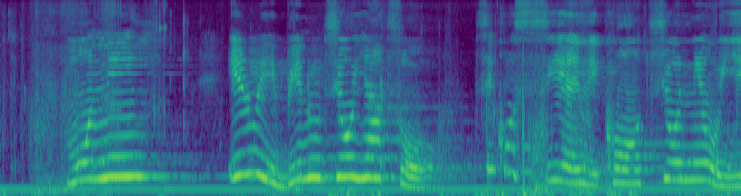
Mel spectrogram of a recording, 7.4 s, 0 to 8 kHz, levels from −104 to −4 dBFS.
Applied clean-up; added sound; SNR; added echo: none; Zipper (clothing); 15 dB; reverberation time 1.1 s.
